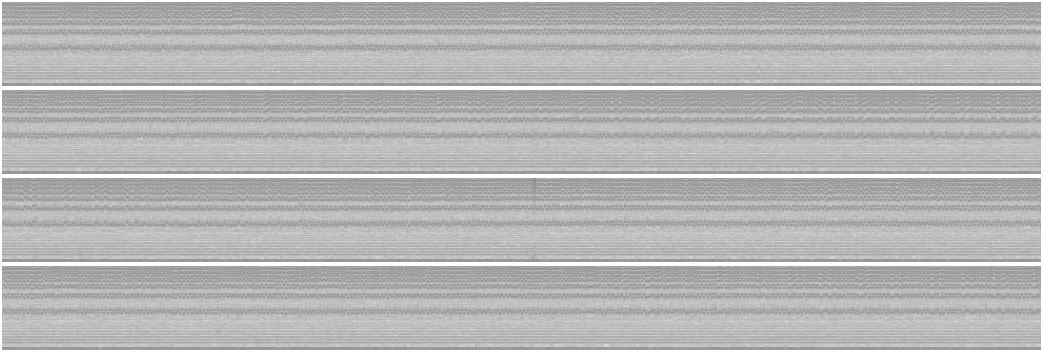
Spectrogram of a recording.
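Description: Steady electrical mains hum with a buzzy edge and faint hiss, unchanging throughout, with no music or voices over it.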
